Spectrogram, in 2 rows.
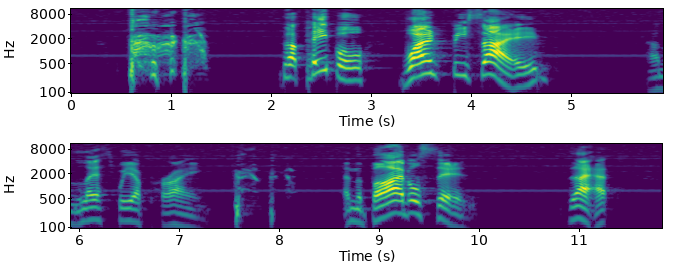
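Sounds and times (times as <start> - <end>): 
steady faint hum: 0.0 - 11.8
harsh coughs: 0.6 - 1.5, 7.6 - 8.2
speech: 0.8 - 1.4, 2.1 - 4.9, 5.8 - 7.7, 8.7 - 10.0, 10.9 - 11.4.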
